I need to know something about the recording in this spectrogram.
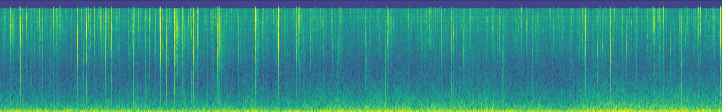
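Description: Flames roar with a low, steady rumble.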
